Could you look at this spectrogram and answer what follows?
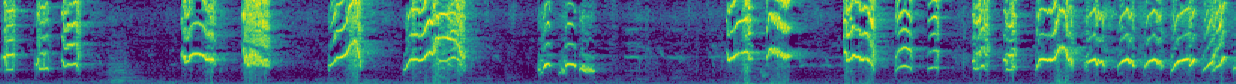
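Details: Oriental magpie-robin singing to stimulate a silent or stressed bird: loud phrases mixing harsh buzzy bursts with clear whistled notes, ending in a fast run of repeated bright chirps, with short gaps between phrases.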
